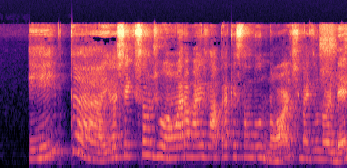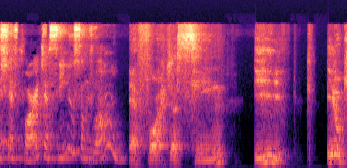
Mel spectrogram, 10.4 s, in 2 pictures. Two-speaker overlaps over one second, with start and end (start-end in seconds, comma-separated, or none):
none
